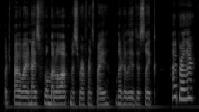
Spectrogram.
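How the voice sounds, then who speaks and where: Bright-voiced woman game streamer. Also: mid-range voice, big pitch swings, fast. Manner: blunt, informal, swearing. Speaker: game streamer reacting to and reviewing a demo. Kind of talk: casual gaming commentary.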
